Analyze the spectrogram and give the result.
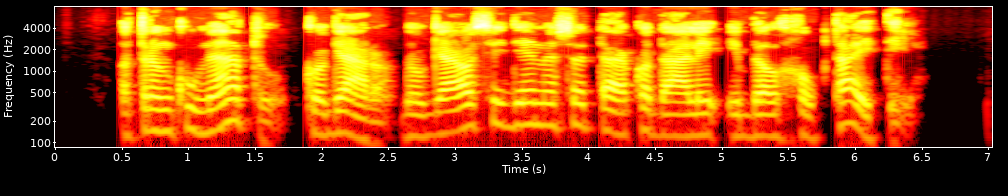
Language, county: Lithuanian, Šiauliai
